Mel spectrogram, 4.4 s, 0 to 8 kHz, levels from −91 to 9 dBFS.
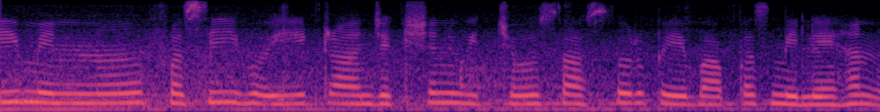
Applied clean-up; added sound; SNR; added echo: none; none; none; none.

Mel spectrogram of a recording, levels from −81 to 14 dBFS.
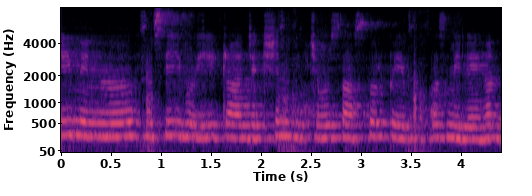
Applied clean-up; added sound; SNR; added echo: neural separator model SepFormer DNS4.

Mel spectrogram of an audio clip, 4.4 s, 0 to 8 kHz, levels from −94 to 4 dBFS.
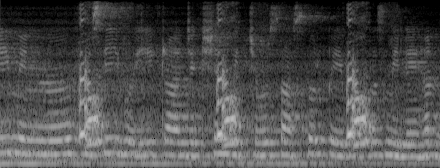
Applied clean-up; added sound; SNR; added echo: none; Bark; -4 dB; reverberation time 1.2 s.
